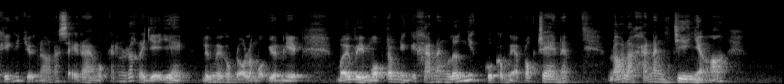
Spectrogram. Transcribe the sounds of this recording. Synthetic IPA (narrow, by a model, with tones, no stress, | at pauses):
xi˨˦nkaː˨˦jt͡ɕwḭ˧˨ənɗɔ˨˦nɔ˨˦sa̰˧˩jzaː˧mo˨˩ka˦˥jk̚zə˦˥laː˨˩zḛ˧˥zaː˨˩ŋɗɨ˨˦ŋve˨˩kk͡p̚ɗo̰˧˨lːmo˨˩t̚zwa˧ŋ̟ŋi˨˩əp̚ɓəː˧˩jvi˨˩mo˨˩t̚t͡ɕɔ˧wŋ͡mɲɨ̰˧˥ŋkaː˨˦jxaː˧˩na˧ŋləː˨˦nɲə˦˥t̚ku˧˩əkə˧wŋ͡mḭ˧˨˩p̚lɔ˦˥k̚t͡ɕɛ˧nʔaː˨˦ɗɔ˨˦laː˨˩xaː˧˩na˧ŋt͡ɕi˧əɲɔ̰˧˩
